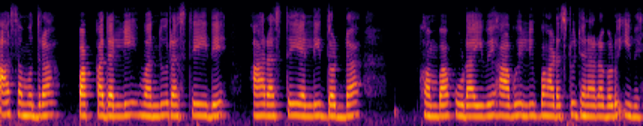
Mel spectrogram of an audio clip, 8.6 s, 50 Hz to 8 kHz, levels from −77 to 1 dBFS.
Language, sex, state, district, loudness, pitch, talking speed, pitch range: Kannada, female, Karnataka, Bidar, -19 LUFS, 225 Hz, 120 wpm, 220-230 Hz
